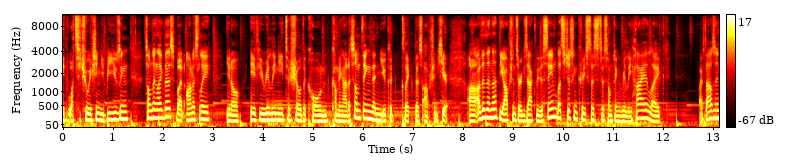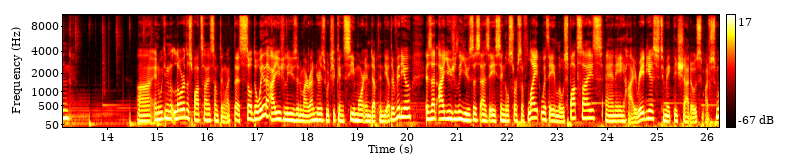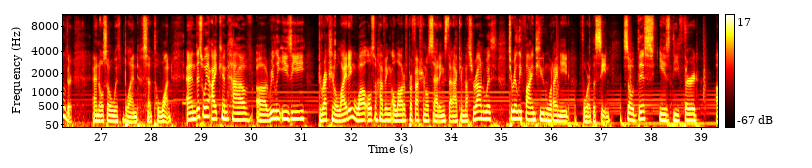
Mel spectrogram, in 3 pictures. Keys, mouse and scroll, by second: 0.4 shift+middle drag, 1.8 ctrl+s, 7.2 click, 12.3-13.9 drag, 12.3-13.6 typing, 14.9 click, 15.6 KP_1, 15.9 r, 16.6 click, 17.0 click, 17.4 r, 17.8 g, 18.6 middle drag, 19.9-20.3 scroll down 2, 20.3 scroll up 2, 20.4 KP_1, 20.7-22.6 scroll down 2, 22.6-23.6 drag, 24.1 click, 24.7-25.1 middle drag, 25.3 KP_1, 25.6-25.9 scroll up 1, 25.9 r, 26.4 g, 27.2 middle drag, 27.9-28.5 scroll up 1, 28.5 KP_1, 28.7-30.5 scroll down 2, 30.5-31.1 scroll down 1.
